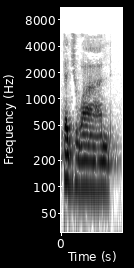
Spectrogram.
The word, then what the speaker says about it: تجوال: قال استثنوا هذه الكلمة من القاعدة وقالوا تبقى الواو واوا ولا تقلب ألفا، تمام؟ فقالوا تجوال.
